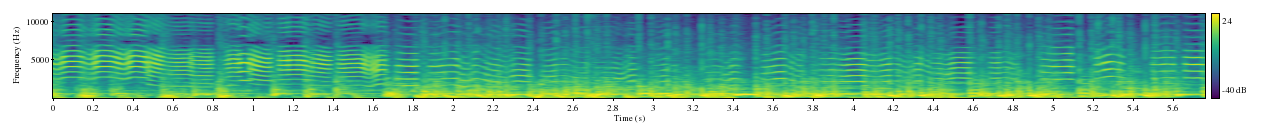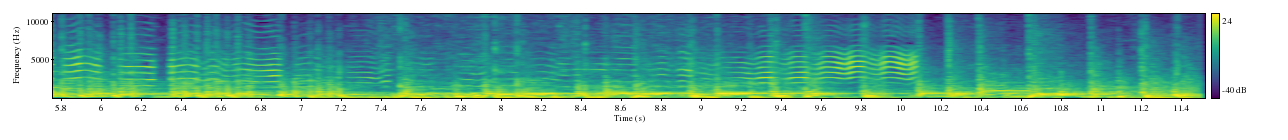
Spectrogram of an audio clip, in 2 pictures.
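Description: Live Punjabi folk music: a shehnai playing a wavering, ornamented melody over two dhol drums beaten in a steady driving rhythm.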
